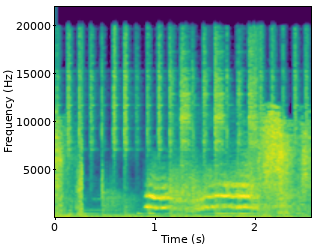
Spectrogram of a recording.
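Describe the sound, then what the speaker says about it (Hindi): A speeding motorcycle skids loudly on a road, a continuous harsh scraping and squealing noise that dominates the whole moment with no voices. "तेज रफ्तार में बाइक फिसली और फिर सीधे बोलेरो के नीचे आ गई।"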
